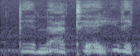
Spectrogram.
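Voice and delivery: soft, gentle voice. Retelling how God reminded the speaker of a warning, God's soft voice. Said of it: "real soft voice".

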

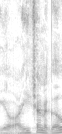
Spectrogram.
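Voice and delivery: mimicked whisper. Retelling a scene where guests quietly ask each other about leaving: imitating people whispering.

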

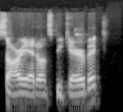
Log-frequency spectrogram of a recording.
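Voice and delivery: ordinary delivery

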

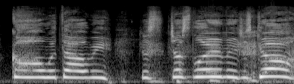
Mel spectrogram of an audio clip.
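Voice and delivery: slow, dramatic, very loud, high, drawn-out screaming. Retelling how a man who tripped during a gas leak screamed: retelling his screaming. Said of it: "And he's screaming".

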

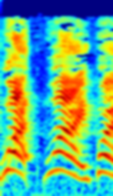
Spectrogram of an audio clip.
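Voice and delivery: mock, loud, very high-pitched shriek. Recounting her reaction to Maria telling her to check messages, retelling a scream. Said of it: "And I'm screaming".

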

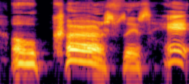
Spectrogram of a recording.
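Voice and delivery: loud, rough shout masking pain. Narrator reads a man who has just fallen badly, shouting, masking the pain. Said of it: "he shouted, masking the pain".

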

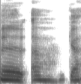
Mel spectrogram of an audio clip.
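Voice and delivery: laughing hard, crying with laughter. After voicing someone as Italian for fun, laughing to tears. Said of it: "I'm in tears".

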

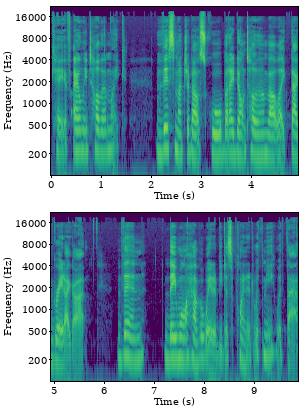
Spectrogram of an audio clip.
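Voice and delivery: usual speaking voice

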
